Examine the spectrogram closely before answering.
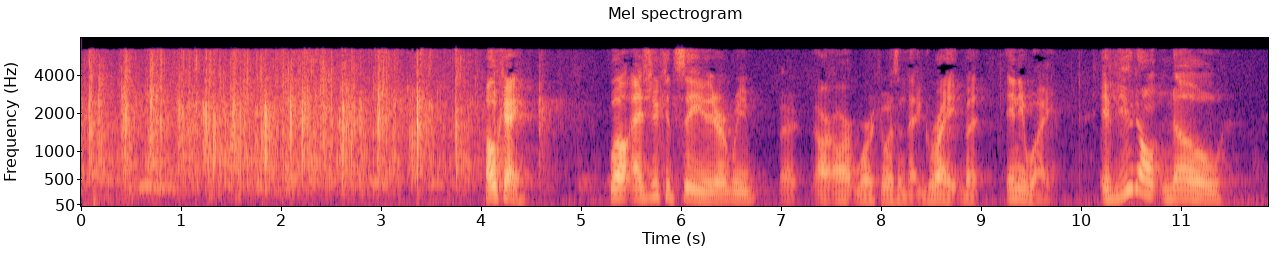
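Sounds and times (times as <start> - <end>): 
audience hand clapping: 0.0 - 4.9
speech: 4.0 - 4.5, 5.3 - 11.5.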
